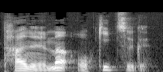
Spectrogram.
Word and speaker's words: 田沼意次: これは「田沼 Okitsugu」と読みます。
